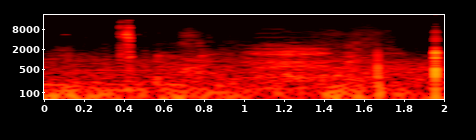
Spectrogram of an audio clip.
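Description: Near silence, with a faint click about half a second in and a fainter tick near the end.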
